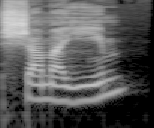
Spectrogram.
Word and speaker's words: shamayim: The word is pronounced shama. If it's plural, if you're talking about heavens, it's shamayim.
